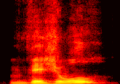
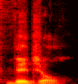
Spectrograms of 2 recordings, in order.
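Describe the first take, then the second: First: The word is said with three syllables. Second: The word is said with two syllables. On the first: The speaker calls it wrong. "There's a difference between th- three syllables and two. Visual is not what that is" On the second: The speaker calls it right. "It's vigil"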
